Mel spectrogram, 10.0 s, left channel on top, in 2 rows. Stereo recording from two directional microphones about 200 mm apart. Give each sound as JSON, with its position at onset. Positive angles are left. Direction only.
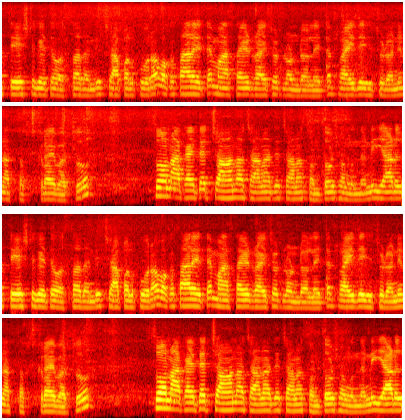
{"t": 0.1, "sound": "speech", "side_deg": -35}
